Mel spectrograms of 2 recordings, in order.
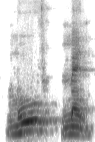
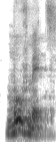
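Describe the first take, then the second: First: "Movement" slowly broken into move and ment; syllable by syllable. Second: Said in the usual way. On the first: Shown as a demonstration. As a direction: leave a clear gap inside "Movement", sounding the final t. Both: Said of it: "That word is pronounced".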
